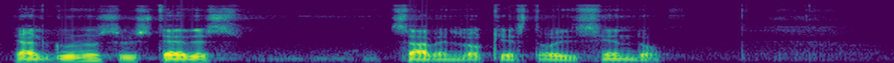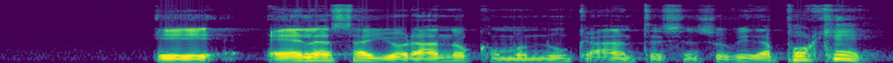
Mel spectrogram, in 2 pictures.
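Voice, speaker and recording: Slow, mellow-voiced male preacher. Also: medium pitch. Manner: earnest, deliberate preaching with halting restarts. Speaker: pastor. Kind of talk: sermon.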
